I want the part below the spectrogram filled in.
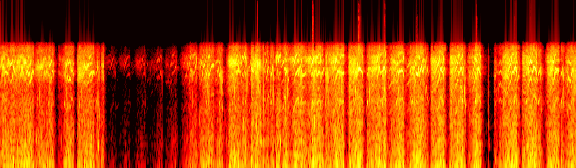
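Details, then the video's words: Young red-headed prenjak begging: dense, harsh, hissing bursts pour out almost continuously, broken by short gaps and one near-silent pause of about a second, giving a raspy, sputtering chorus. "Suara Anakan Prenjak Atas || Prenjak Kepala Merah || Suara Anakan Ciang"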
